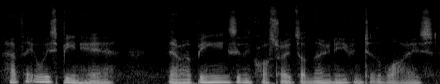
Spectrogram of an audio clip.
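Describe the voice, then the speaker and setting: Very deep, creaky man doing ASMR. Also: normal speed, a little hiss or hum. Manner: soft, relaxed, musing. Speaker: gaming channel host. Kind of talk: ASMR video game playthrough commentary.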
